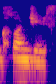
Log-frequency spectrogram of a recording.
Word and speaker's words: Klonjuze: It's spelt, she tells me, K L O N J U Z E, Klonjuze.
